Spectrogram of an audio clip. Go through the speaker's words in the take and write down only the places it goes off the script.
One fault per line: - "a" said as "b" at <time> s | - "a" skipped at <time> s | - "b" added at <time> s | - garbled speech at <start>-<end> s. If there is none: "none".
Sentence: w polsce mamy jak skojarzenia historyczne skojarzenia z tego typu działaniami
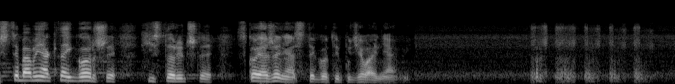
- "skojarzenia" said as "najgorsze" at 0.6 s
